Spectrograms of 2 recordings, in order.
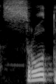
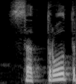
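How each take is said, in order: First: स्रोत said "srot"; correct pronunciation. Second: सत्रोत said "sa-trot"; wrong pronunciation. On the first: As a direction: run s straight into r in स्रोत. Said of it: "स्रोत होता है". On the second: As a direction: put a t before r in सत्रोत. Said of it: "सत्रोत नहीं होता". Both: Shown as a demonstration.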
